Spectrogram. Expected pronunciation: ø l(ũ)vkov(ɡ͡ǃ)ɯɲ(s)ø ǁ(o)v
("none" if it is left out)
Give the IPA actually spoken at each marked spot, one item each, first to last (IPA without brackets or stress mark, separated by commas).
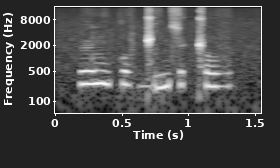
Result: ũ, ɡ͡ǁ, s, o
